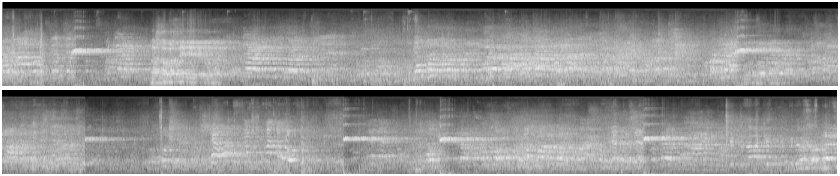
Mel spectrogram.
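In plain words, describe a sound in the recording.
A crowd of boys chatters nearby in a large echoing hall.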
